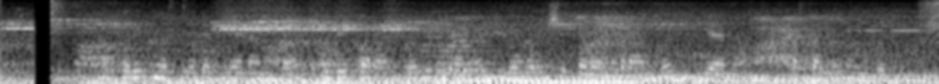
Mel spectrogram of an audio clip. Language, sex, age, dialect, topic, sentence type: Marathi, female, 25-30, Southern Konkan, agriculture, statement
